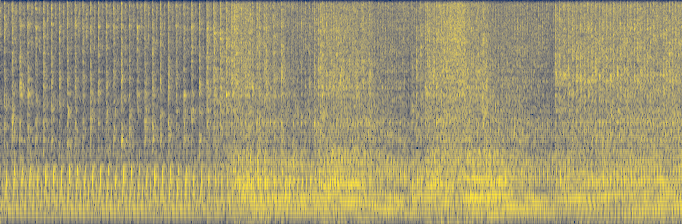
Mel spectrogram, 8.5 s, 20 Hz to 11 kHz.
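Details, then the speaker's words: 2001 Gilroy Indian Chief V-twin race bike being rebuilt, started with no exhaust pipes: lumpy uneven beat, about three or four pulses a second with gaps, running on one cylinder; suspected dead cylinder from ignition, intermittent, wants to hit but doesn't. "I bet it's got a dead cylinder from ignition. Something here, right? You can tell it wants to hit."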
